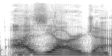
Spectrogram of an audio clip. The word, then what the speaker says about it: Asia Argento: Asia Argento. That's what Google said. So, You know, problematic character because, lies. You know, was she implemented in Bourdain's death? But anyway, a 10-year-old Asia Argento.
